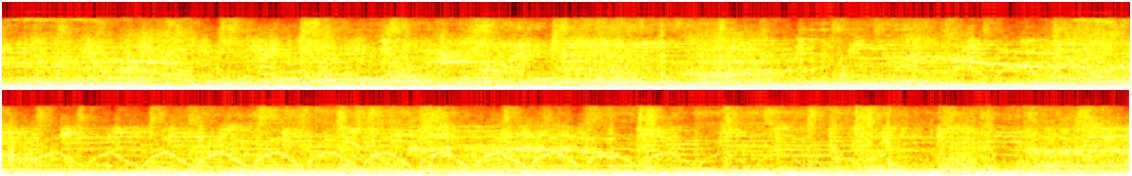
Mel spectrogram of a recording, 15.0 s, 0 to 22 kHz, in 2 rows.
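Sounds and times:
car engine drone: 0:00.0 - 0:15.0
police siren yelping: 0:05.7 - 0:13.0.

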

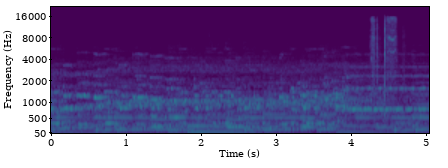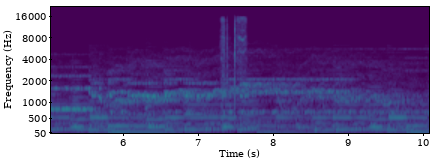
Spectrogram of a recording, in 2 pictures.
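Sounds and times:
sharp clicks: 0:04.3 - 0:04.8, 0:07.3 - 0:07.7.

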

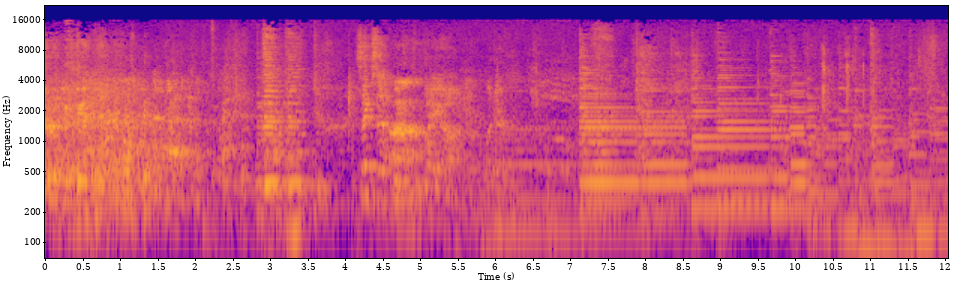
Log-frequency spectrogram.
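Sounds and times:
acoustic guitar chords ringing: 0:02.8 - 0:03.6.

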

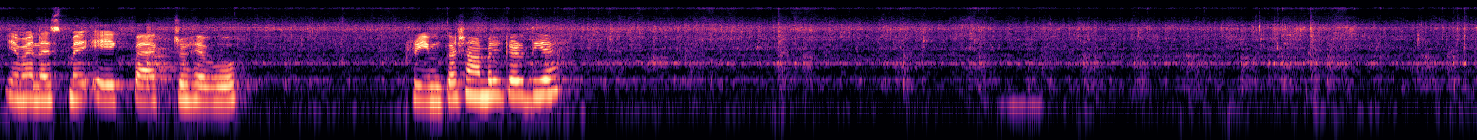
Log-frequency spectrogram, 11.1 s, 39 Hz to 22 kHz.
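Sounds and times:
curry bubbling in a pan: 0:00.0 - 0:11.0
spatula stirring: 0:04.5 - 0:11.0.

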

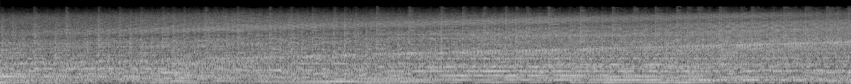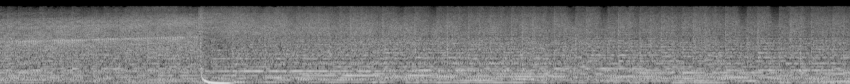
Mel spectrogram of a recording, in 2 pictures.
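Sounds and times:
held synth chords: 0:00.0 - 0:17.0
synth bass: 0:00.0 - 0:17.0.

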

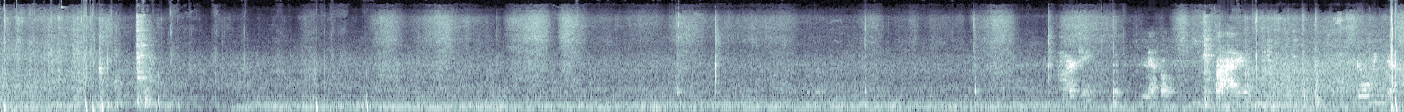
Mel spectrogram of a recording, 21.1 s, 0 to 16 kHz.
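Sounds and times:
elevator car humming: 0:00.0 - 0:21.0.

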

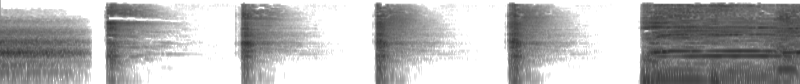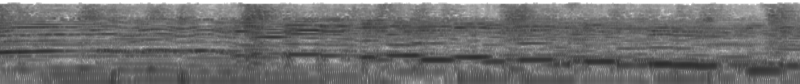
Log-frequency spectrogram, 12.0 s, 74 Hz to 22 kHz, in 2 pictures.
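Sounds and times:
electric guitar lick: 0:04.8 - 0:12.0.

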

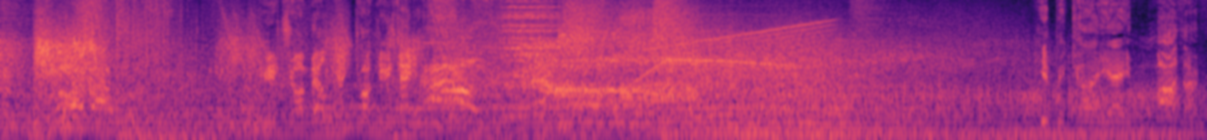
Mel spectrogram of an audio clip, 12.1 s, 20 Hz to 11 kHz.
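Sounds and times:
thin rising whine: 0:04.6 - 0:10.8
rumbling roar sound effect: 0:04.6 - 0:11.6.

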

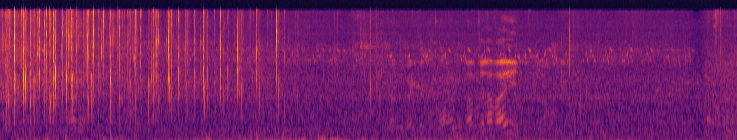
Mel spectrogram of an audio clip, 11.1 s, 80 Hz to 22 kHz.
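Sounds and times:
people clapping: 0:00.0 - 0:06.9
wind rumble on microphone: 0:00.0 - 0:11.0.

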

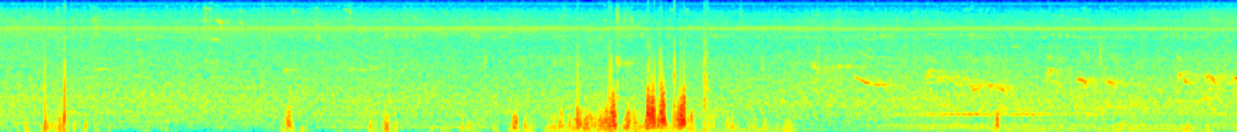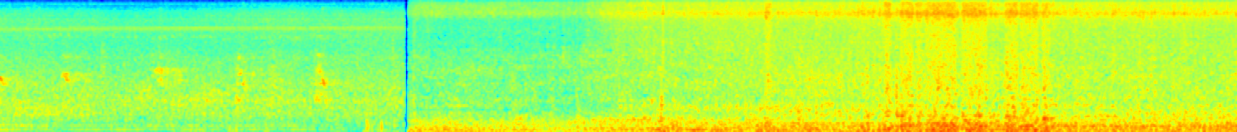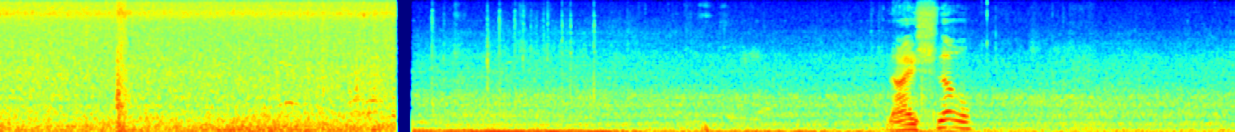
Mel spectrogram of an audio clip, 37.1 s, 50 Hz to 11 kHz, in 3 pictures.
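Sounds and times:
heavy wind-driven rain: 0:00.0 - 0:28.8.

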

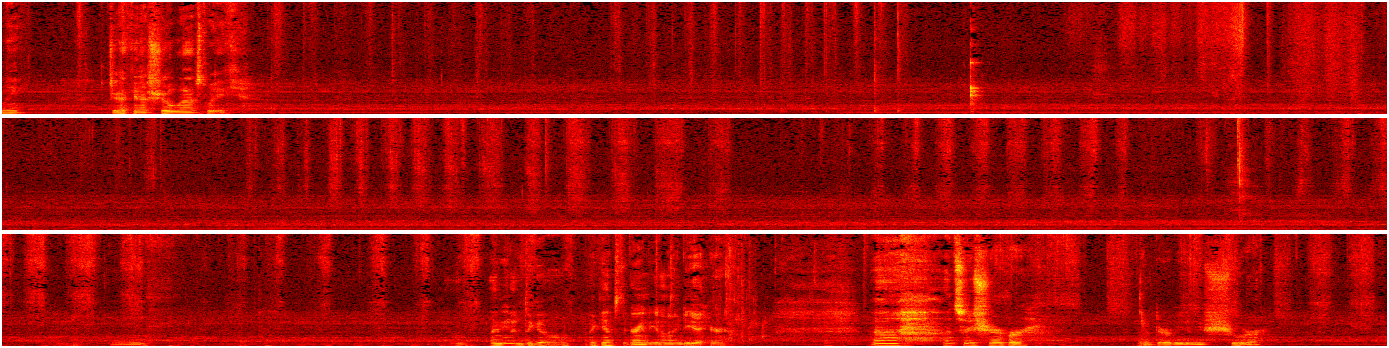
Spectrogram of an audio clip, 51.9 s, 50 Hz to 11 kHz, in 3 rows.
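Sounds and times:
steady low hum: 0:00.0 - 0:51.9
razor scraping stubble: 0:00.9 - 0:06.8, 0:07.5 - 0:11.2, 0:14.0 - 0:17.1, 0:19.0 - 0:19.4, 0:20.2 - 0:26.5, 0:27.3 - 0:43.8, 0:46.4 - 0:51.9.

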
